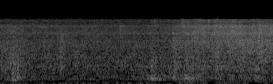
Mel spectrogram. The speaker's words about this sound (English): So let's throw in the zucchini.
